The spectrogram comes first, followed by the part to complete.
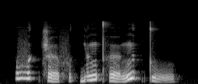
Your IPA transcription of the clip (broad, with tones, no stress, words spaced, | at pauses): və˦˥k̚ʂəː˨˩˨fə˨˩k̚ jə˧˥ŋt̪ʰəː˨˩˨ ŋə˦˥k̚t̪u˨˩˨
